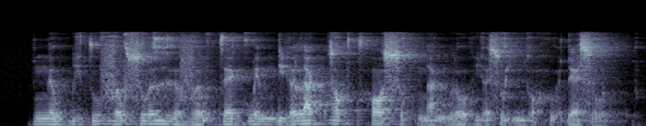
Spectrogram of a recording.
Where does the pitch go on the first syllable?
low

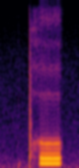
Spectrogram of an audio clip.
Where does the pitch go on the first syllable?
high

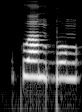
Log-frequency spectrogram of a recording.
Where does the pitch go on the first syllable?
high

